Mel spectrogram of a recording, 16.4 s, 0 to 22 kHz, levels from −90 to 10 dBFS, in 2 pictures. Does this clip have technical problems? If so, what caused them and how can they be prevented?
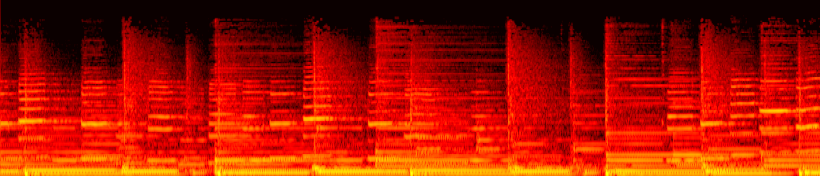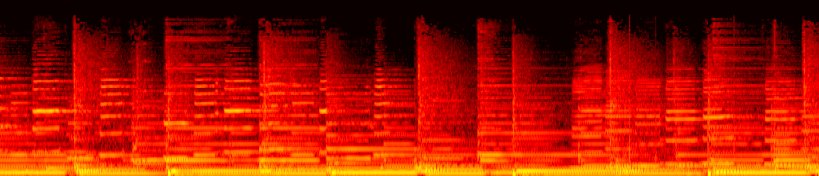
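Yes. Two brief blips at 8.45 s and 11.45 s come from damaged data in a compressed stream: corrupted bytes made the decoder misread frames, lose sync and skip to the next frame header. Prevention: deliver the stream over a checksummed, error-checked transport and verify file integrity.

Between 14.49 s and 15.54 s there are five CD scratch ticks, each lasting only a few milliseconds. A disc scratch exceeded the error correction on each revolution, so the player interpolated or muted the lost samples. Prevention: rip from clean discs using secure, verified extraction.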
